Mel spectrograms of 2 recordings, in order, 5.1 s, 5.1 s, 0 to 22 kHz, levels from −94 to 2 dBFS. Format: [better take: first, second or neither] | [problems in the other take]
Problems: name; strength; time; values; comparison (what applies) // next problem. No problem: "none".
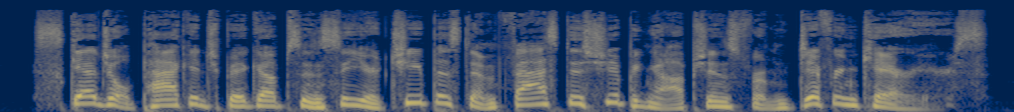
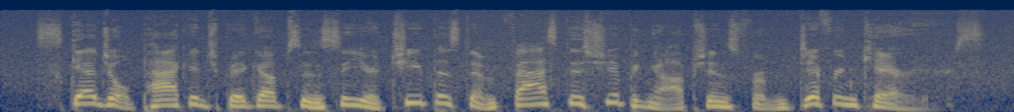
first | hiss; noticeable; throughout; 15 dB below the speech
